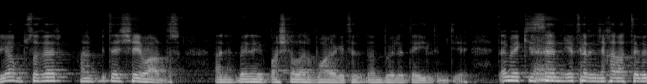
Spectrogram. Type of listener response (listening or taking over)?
listening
